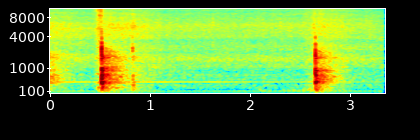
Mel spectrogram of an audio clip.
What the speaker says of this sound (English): we're just going to chop it into little pieces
